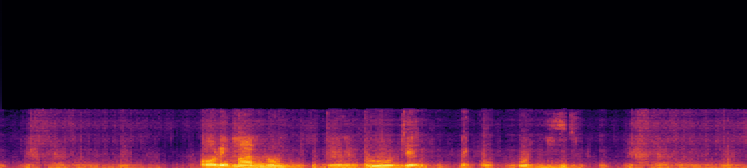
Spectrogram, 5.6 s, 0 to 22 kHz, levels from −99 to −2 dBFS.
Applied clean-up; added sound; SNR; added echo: neural separator model SepFormer DNS4.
